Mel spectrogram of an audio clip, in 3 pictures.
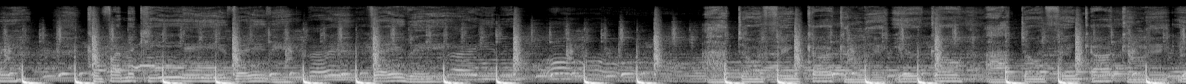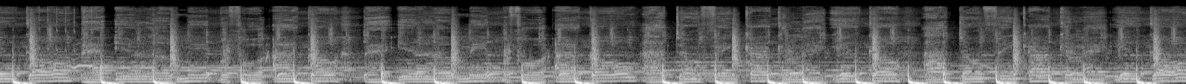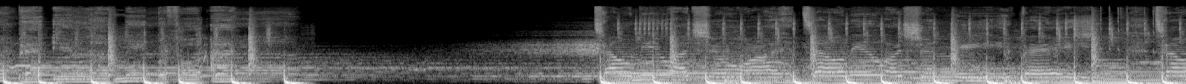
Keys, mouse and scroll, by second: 0.0 click, 0.5 space, 2.7 click, 7.3 c, 8.6-12.6 drag, 15.0 ctrl+v, 16.2 click, 18.5 ctrl+v, 19.9 click, 22.6 u, 23.9 scroll down 1, 25.3 click, 27.6 click, 28.0 scroll up 1, 29.1-34.1 shift+drag.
